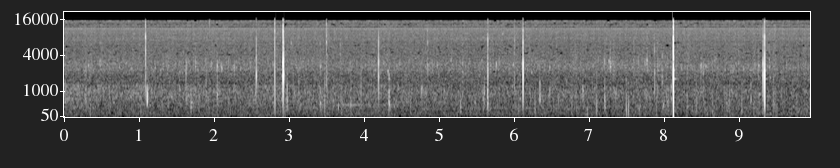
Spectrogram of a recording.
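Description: Rain pattering lightly, with irregular sharp drop taps close by about once a second, the loudest about eight seconds in.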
